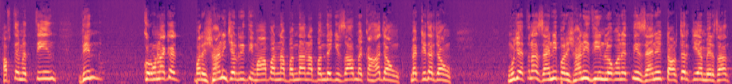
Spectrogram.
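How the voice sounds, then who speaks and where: A man's voice: extremely high pitch, fairly even intonation, brisk, a bit bright. A man from Pakistan telling his ordeal to a reporter, distressed and pleading, often repeating himself. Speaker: complainant telling his story. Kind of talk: personal account to a reporter.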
